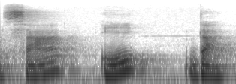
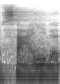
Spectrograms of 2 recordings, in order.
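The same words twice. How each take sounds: First: "Sa, i, da" with clear gaps between syllables. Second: Said in the usual way. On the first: Shown as a demonstration. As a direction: split saída into three separate beats, Sa, i, da. ("Sa, i, da" dito sílaba por sílaba, com pausas) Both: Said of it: "Sempre dou esses exemplos também".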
